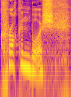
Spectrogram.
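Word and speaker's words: croquembouche: Last week, I mispronounced a certain dessert called the Cockenbush. It's Croquenbush.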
